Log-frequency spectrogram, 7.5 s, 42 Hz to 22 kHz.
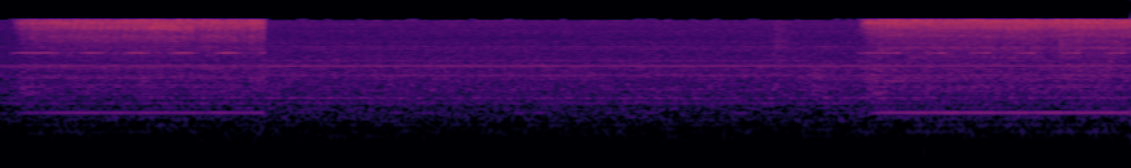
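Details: Fractional CO2 laser resurfacing of the face of a 67-year-old non-smoking woman with moderate photoaging, under anesthetic cream, 30 mJ, 300 points/cm²: steady hum and hiss with a tonal whine stopping and restarting between scan passes.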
